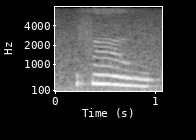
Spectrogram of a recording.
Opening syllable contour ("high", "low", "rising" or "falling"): falling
